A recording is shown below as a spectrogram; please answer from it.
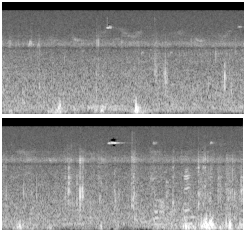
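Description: Quiet outdoor ambience with soft, scattered footsteps and light ticks on a paved path; a voice starts up faintly about five seconds in.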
